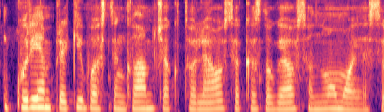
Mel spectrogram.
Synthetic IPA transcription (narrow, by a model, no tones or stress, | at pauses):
kʊɾʲiɛmʲpʲɾʲɛkʲiːboːst̪ʲɪŋklˠɐmt͡ʃʲɛɐkt̪ʊɐlʲɛʊsʲɛkɐsd̪ɒʊɡʲɛʊsʲɛnuɔmoːjɛsʲ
